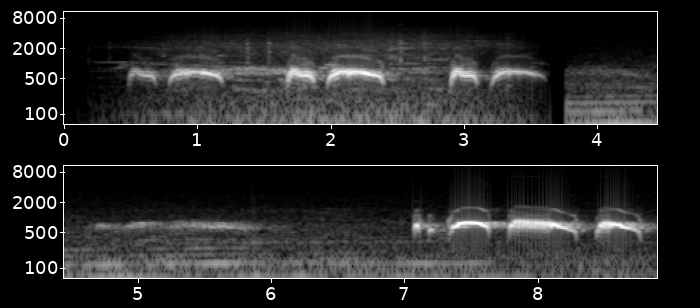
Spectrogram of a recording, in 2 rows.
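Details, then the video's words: Spotted dove of local wild stock, in vigorous three-note 'kuk 3' style called melodious: arched, mellow coos in a short run, a lull with a low background hum, then another fast burst of coos. "Derkuku Tekukur Gacor Lokal Alam Kuk 3 Suara Merdu"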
